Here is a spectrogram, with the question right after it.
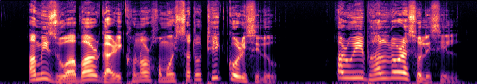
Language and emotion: Assamese, surprised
